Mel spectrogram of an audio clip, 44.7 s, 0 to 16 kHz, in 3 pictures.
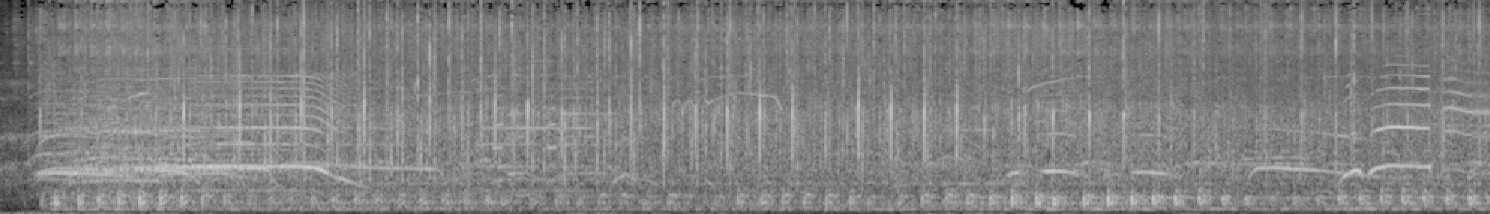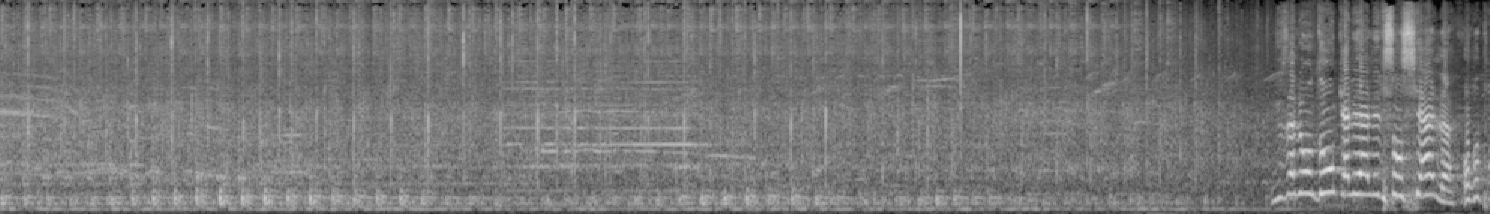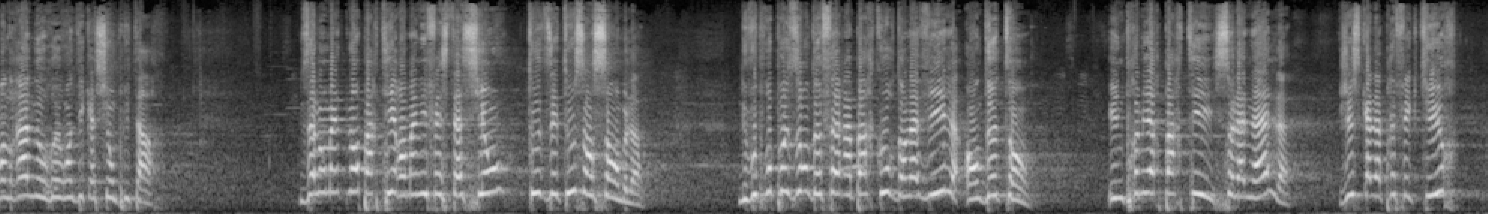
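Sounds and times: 
people shouting: 0.0s - 6.4s, 10.1s - 18.0s, 19.9s - 22.4s
large crowd clapping and cheering to welcome a group of occupiers: 0.0s - 28.9s
speech: 27.9s - 31.5s, 32.8s - 36.3s, 37.2s - 40.2s, 40.9s - 44.4s.

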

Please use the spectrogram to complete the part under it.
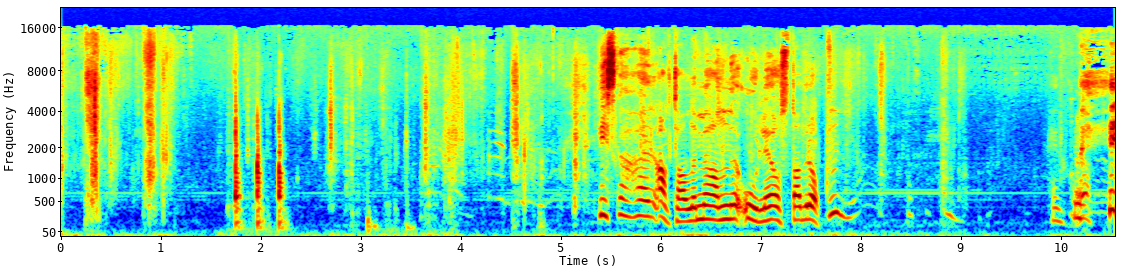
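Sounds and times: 
footsteps on a crunchy surface approaching a door: 0.0s - 1.7s, 2.3s - 10.3s
speech: 5.4s - 8.0s, 9.9s - 10.5s
laughter: 10.2s - 10.5s.

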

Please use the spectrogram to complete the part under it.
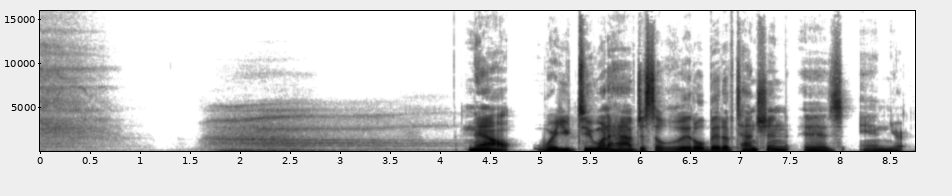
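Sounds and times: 
fuller rushing exhale: 0.0s - 4.2s
slow relaxed inhale through an open mouth: 0.0s - 4.2s
speech: 4.2s - 8.7s.

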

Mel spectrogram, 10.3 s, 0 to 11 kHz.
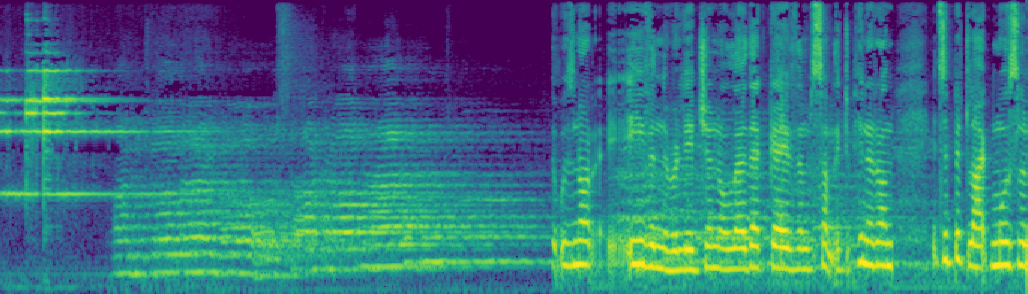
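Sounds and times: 
school bell ringing: 0.0s - 1.6s
speech: 5.6s - 10.2s.

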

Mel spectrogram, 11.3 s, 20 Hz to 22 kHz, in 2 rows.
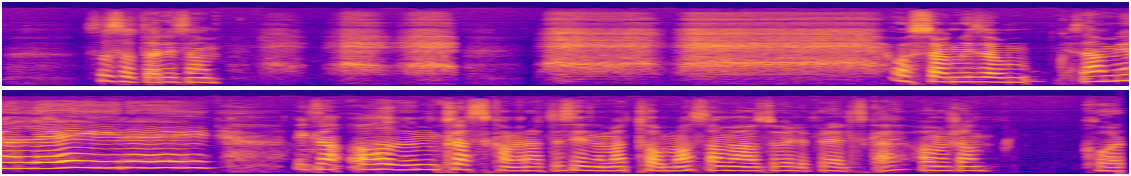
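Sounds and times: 
speech: 0.5s - 2.0s, 4.5s - 11.2s
breath puffs and exhalations shaped into a song's tune: 1.2s - 4.5s.

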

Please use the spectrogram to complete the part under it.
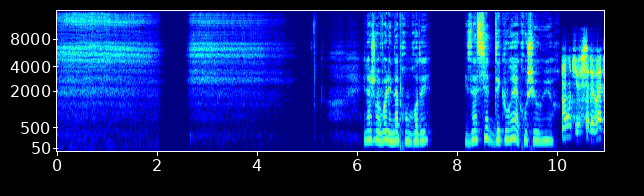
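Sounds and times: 
long deep breaths from a person resting under a blanket: 0.0s - 6.1s
speech: 6.1s - 7.5s, 8.2s - 10.9s.

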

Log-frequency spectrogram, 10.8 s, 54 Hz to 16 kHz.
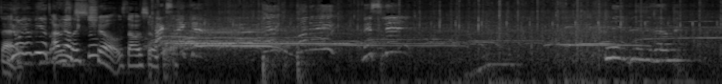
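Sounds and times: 
speech: 0.0s - 3.2s, 9.1s - 10.3s
group applauding: 2.2s - 10.8s
people whooping and cheering: 2.2s - 10.8s.

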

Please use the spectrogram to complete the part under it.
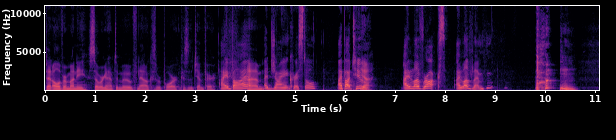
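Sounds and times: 
speech: 0.0s - 6.6s, 7.2s - 9.0s, 9.8s - 10.7s
husky coughs: 9.8s - 10.7s.

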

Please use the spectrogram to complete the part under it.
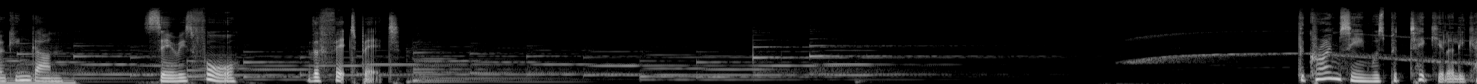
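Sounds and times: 
speech: 0.0s - 0.8s, 1.4s - 2.4s, 3.1s - 4.2s, 13.0s - 14.7s
police car and ambulance sirens wailing: 11.2s - 14.7s.

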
